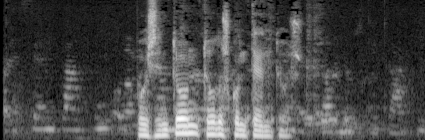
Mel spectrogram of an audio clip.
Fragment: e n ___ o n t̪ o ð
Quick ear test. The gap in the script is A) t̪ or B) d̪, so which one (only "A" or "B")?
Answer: A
